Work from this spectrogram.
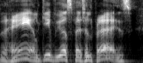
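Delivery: high-pitched toy talking-doll voice. Explaining a seller's trick, imitating one of the talking dolls. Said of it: "have one of the dolls say".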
